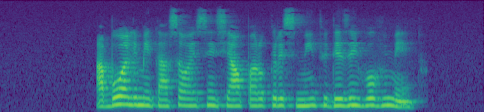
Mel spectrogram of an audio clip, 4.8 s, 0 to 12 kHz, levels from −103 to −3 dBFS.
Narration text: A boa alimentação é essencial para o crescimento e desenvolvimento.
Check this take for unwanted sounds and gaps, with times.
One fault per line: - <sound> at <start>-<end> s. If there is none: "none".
none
